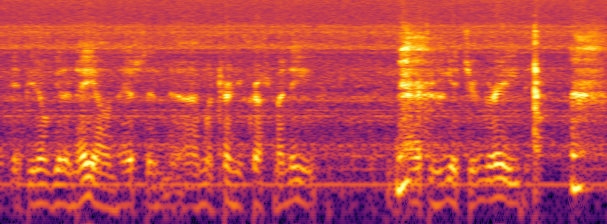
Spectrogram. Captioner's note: laughs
